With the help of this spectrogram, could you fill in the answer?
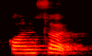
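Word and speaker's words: connoisseur: एस य आर तर याच प्रोनन्सिएशन काय आहे कॉन्सर ओके याच प्रोनन्सिएशन आहे कॉन्सर याच मिनिंग काय आहे तर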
